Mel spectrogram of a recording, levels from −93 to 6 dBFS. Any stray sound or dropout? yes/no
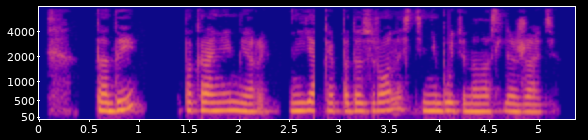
yes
